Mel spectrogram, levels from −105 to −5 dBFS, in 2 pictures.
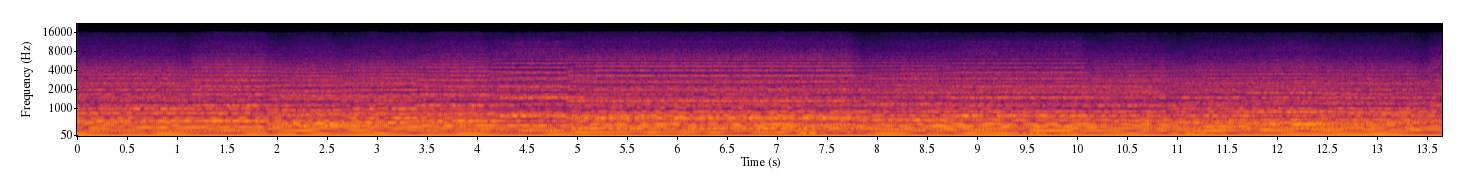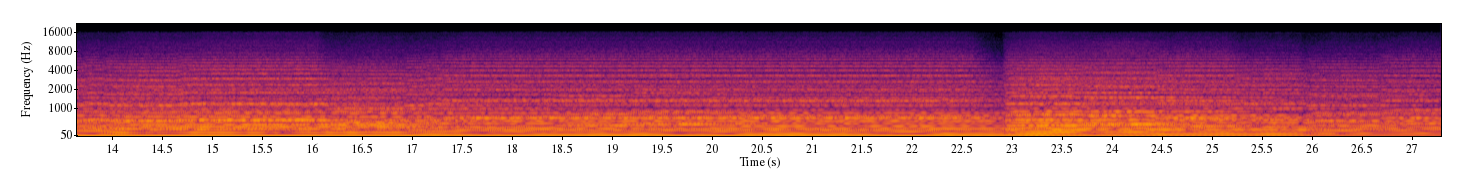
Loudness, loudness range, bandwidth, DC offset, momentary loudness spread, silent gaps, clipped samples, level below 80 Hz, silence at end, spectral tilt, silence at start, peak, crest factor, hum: -33 LUFS; 2 LU; 16 kHz; 3%; 4 LU; none; under 0.1%; -50 dBFS; 0 s; -6.5 dB/octave; 0 s; -18 dBFS; 14 dB; none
